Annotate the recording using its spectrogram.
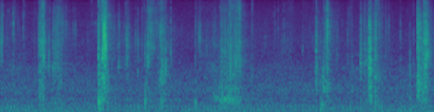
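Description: Rally sounds on an asphalt court: a racket hitting the ball and the ball bouncing, heard as scattered sharp knocks, the clearest about a second in and another near the end, with sneakers scuffing on the asphalt between.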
